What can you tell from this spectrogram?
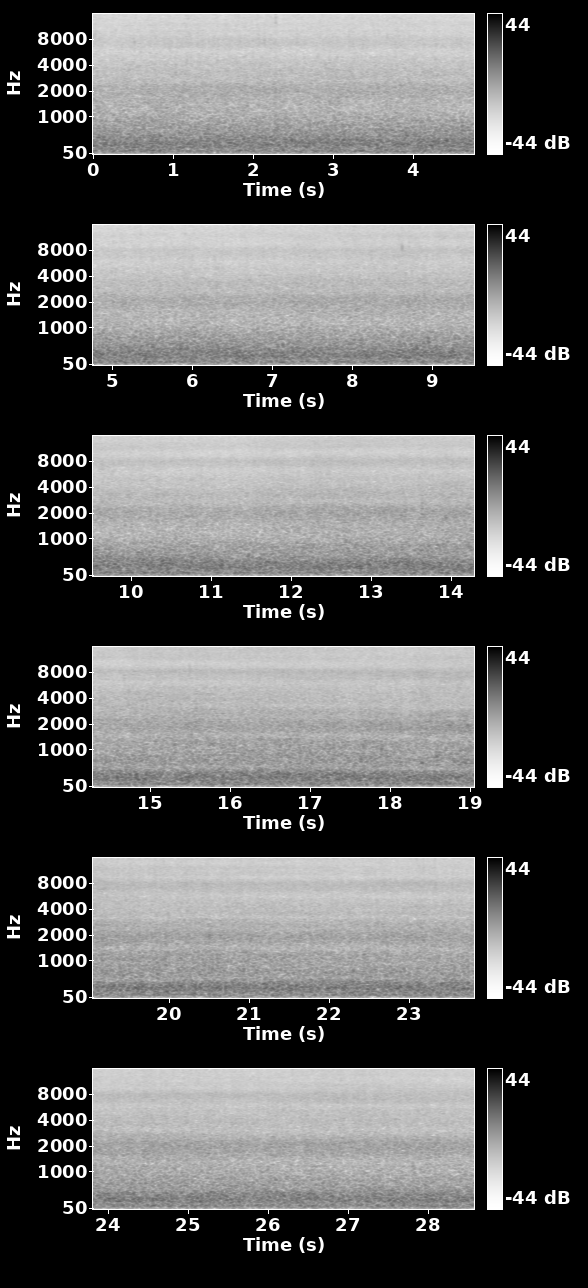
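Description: Loud, steady rush of muddy floodwater pouring over a low dam's crest and across a submerged concrete causeway, the river in full flood.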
